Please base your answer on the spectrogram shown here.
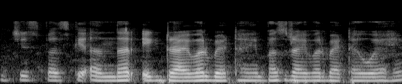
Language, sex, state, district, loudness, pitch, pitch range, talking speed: Hindi, female, Delhi, New Delhi, -18 LUFS, 180 Hz, 175-185 Hz, 195 wpm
